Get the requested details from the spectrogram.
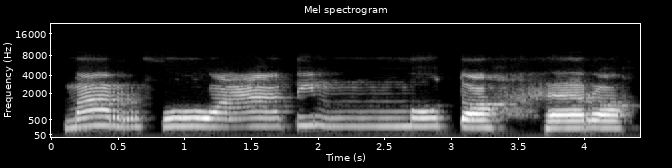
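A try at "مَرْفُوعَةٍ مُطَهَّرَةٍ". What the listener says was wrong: Coba ainnya. Ain, ain. Ain. Kurang masuk ya. Dorong. Katup epiglotisnya didorong. Dengungnya tim panjang ya dengungnya.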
